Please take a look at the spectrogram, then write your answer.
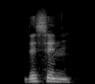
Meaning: decade, ten-year period
- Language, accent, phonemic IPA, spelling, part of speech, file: French, France, /de.se.ni/, décennie, noun, LL-Q150 (fra)-décennie.wav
